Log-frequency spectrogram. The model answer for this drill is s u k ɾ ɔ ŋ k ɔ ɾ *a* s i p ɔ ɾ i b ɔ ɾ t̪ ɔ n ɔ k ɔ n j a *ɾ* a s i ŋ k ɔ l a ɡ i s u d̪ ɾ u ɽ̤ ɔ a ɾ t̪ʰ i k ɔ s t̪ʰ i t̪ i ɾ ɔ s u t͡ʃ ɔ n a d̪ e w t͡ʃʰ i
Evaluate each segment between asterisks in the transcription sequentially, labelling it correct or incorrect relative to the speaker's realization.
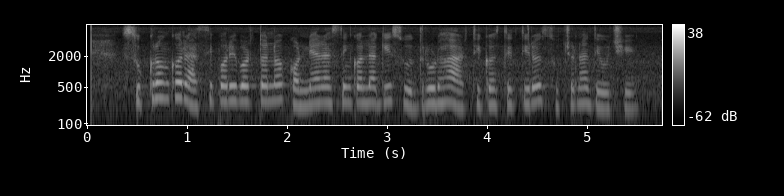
correct, correct

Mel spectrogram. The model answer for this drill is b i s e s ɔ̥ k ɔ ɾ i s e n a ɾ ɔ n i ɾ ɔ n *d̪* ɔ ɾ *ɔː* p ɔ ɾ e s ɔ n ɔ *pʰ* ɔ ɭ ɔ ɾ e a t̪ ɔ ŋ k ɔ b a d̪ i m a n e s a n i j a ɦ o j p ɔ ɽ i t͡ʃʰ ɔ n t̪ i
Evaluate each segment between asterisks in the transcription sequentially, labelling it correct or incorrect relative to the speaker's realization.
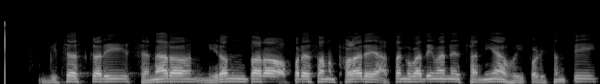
incorrect, correct, correct

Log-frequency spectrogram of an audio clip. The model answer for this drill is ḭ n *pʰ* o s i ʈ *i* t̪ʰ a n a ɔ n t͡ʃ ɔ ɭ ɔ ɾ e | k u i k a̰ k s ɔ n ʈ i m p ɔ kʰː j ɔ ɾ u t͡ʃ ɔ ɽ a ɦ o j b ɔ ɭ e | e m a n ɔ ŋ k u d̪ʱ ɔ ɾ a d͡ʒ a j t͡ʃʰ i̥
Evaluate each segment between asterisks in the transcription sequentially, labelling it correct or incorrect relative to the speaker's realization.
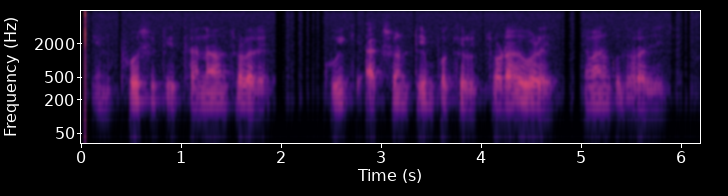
correct, correct

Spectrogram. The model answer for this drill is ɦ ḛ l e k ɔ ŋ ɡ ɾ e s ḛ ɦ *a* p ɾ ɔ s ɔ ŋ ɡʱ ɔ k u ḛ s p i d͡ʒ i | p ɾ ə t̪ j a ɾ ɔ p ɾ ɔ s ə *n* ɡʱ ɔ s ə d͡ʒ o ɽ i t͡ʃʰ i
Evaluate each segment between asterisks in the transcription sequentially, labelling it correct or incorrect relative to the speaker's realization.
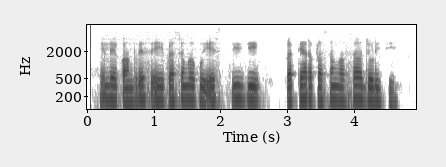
incorrect, incorrect

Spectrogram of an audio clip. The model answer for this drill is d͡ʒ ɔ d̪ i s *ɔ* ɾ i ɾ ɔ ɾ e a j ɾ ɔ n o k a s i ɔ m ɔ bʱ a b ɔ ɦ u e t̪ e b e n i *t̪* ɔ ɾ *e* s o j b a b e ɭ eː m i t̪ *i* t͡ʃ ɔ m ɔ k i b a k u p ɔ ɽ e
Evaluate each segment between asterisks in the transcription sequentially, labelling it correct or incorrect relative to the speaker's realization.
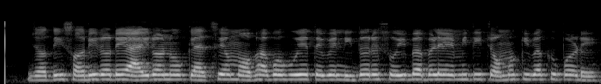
correct, incorrect, correct, correct

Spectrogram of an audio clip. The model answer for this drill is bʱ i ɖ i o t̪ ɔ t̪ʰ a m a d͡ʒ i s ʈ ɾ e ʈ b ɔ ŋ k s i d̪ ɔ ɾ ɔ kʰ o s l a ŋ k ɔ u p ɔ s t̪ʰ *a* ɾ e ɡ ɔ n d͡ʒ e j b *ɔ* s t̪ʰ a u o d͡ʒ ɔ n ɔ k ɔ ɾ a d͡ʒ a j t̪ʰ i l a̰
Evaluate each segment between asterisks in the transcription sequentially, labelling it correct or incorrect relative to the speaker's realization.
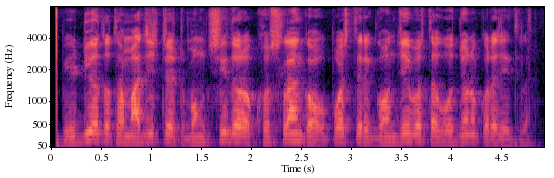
incorrect, correct

